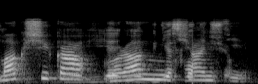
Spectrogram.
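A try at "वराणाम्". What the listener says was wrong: Нет, там нету в рамичанти, там есть вранам. Вранам. Полный слог.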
